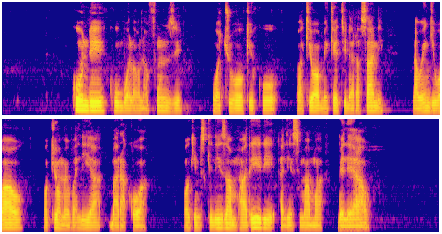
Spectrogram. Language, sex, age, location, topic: Swahili, male, 36-49, Dar es Salaam, education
